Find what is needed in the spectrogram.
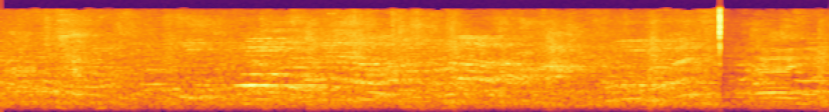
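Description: Background chatter of children playing and people talking, with one sharp click near the end.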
